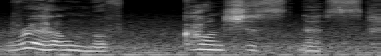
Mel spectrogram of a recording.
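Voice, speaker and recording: A woman playing a solemn, weary, resolute ruler who speaks formally and haltingly in a video game drama. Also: high voice, background noise. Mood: solemn resolve.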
